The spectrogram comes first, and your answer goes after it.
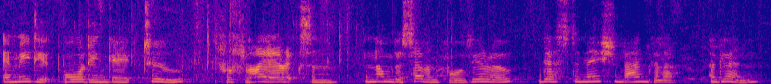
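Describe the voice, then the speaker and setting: Woman announcing over a loudspeaker. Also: mid-range voice, steady tone, lo-fi sound, slight background noise. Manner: formal, measured announcing. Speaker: announcer at a staged protest ceremony. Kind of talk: mock airport boarding announcement.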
